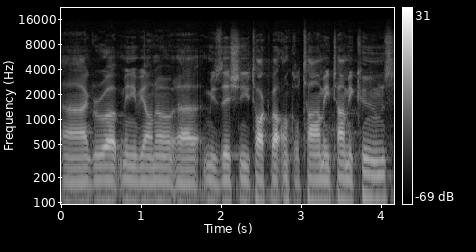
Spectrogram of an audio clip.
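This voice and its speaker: A man with a Southern US accent talks very fast in a very deep, low voice with monotone, flat intonation, on a very clean recording with a silent background. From US South. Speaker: missionary relief worker.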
